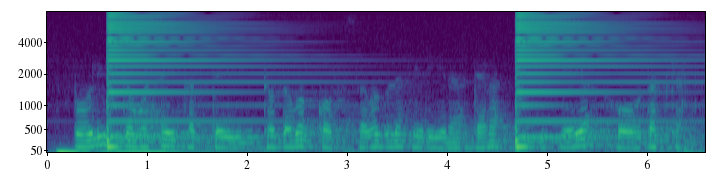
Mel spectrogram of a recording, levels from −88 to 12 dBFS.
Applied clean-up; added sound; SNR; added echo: none; Acoustic guitar; 1 dB; reverberation time 1.5 s.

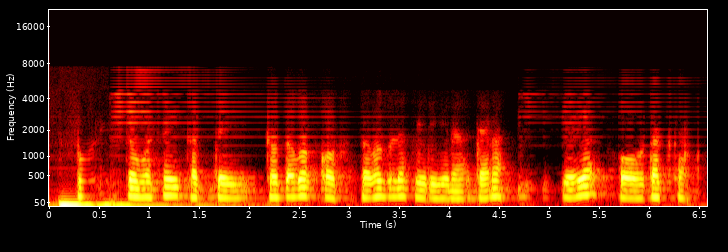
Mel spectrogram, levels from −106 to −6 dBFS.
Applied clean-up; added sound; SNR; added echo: neural mask model DeepFilterNet 3.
